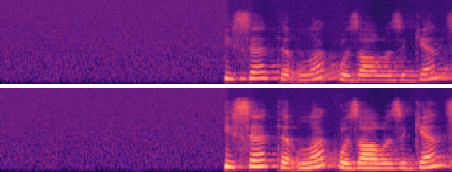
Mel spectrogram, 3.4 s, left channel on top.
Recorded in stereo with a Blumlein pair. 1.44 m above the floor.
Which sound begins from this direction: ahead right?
A woman speaking, at 1.7 s.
